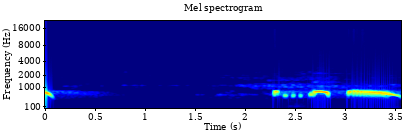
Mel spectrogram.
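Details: Spotted dove provoking call: after a long quiet stretch, three quick soft coos and an arched note lead into a drawn-out, rolling, downward-sliding croo.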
